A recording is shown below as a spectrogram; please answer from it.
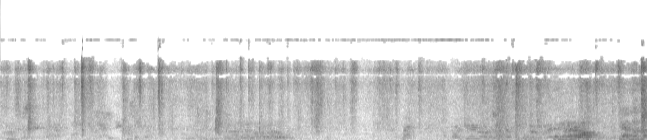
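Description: Indistinct voices that grow louder near the end, with a few light knocks from people moving about.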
